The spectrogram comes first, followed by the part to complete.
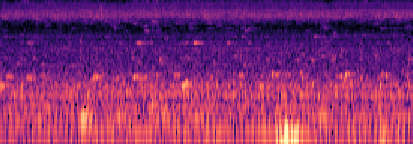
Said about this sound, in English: the air conditioning unit is way too loud.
